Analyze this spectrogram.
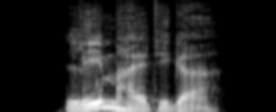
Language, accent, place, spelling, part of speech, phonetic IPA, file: German, Germany, Berlin, lehmhaltiger, adjective, [ˈleːmˌhaltɪɡɐ], De-lehmhaltiger.ogg
- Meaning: inflection of lehmhaltig: 1. strong/mixed nominative masculine singular 2. strong genitive/dative feminine singular 3. strong genitive plural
